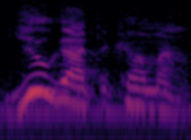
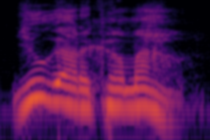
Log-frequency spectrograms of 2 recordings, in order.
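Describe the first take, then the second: First: Much softer, almost under the breath; hushed repeat of the call; quiet. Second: Said in the usual way. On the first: Shown as a demonstration. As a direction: let it drop to a hush. Repeated line, then near silent.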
